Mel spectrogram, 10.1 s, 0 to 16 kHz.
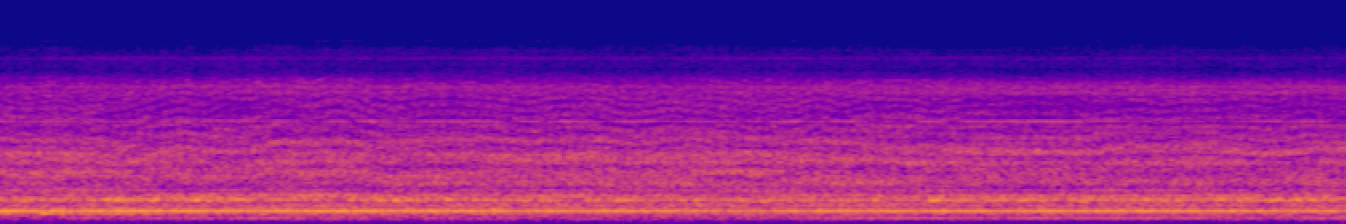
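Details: Redmax EBZ5150 blower after its carburetor, blocked by bad ethanol gas, was replaced; holds a steady high buzz with the fan rushing evenly and no surging or sputter; normal running.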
